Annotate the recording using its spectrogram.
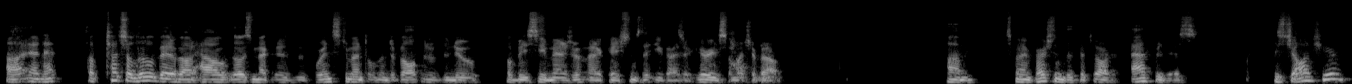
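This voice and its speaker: A man giving a dense, technical medical lecture at a conference, explaining step by step with relaxed asides. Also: lowish voice, breathy edge, no echo, rough recording. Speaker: conference speaker. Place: conference hall.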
